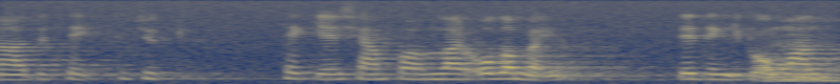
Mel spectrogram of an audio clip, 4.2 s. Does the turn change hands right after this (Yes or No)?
No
